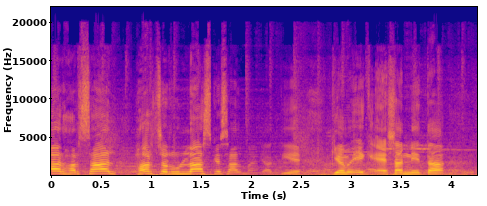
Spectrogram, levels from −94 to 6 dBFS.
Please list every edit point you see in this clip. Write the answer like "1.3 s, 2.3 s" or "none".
2.2 s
